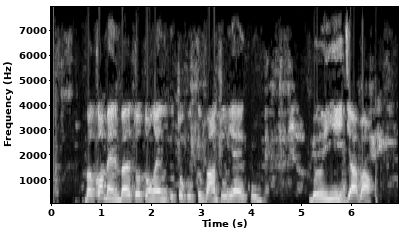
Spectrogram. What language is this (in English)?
Bafia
